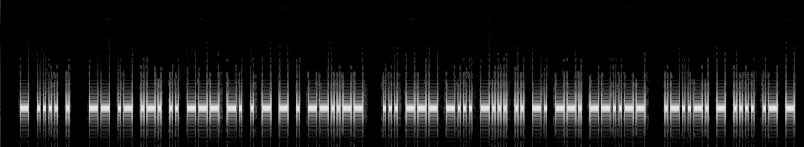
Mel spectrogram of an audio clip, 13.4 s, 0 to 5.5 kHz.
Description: Morse code, heard as a keyed tone, about 25 wpm, 700 Hz. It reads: THE MARIONETTE, SOBBING, "THAT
